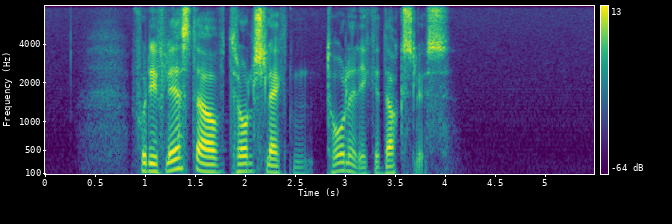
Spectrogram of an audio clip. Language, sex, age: Norwegian, male, 55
